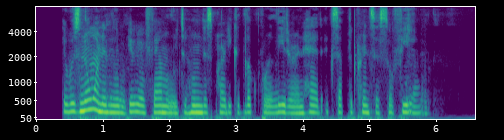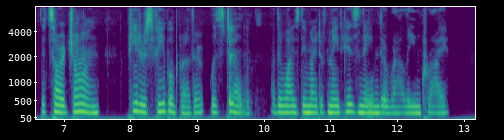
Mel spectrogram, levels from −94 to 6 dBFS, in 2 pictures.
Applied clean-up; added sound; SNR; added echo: neural mask model DeepFilterNet 3.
